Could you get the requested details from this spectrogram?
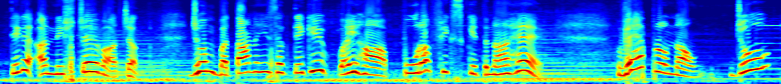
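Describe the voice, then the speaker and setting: A woman teaching an online English grammar lesson in Hindi. She reads each example sentence slowly, explains it, and keeps checking in with the class. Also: high voice.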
